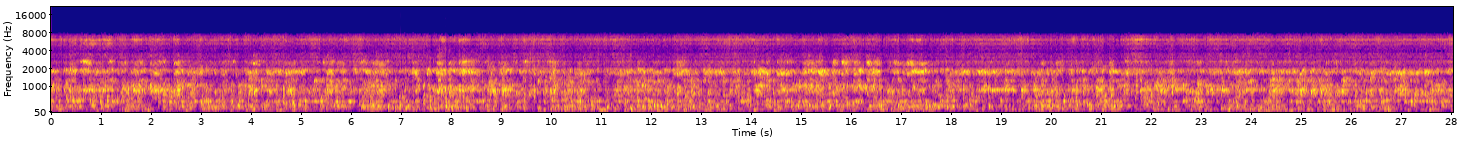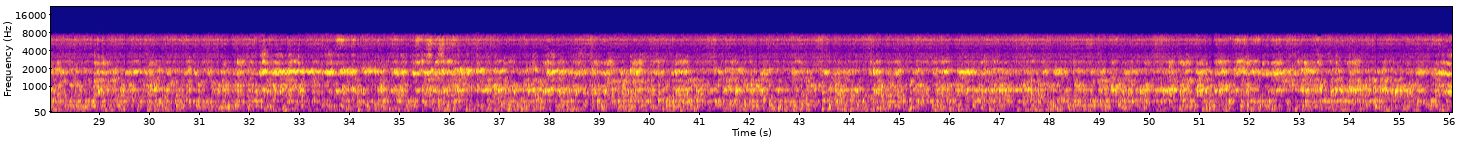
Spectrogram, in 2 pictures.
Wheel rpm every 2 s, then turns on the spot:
230, 230, 230, 230, 240, 230, 230, 230, 230, 230, 230, 230, 240, 240, 230, 230, 230, 230, 240, 240, 230, 240, 230, 230, 230, 230, 230, 230.
none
